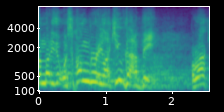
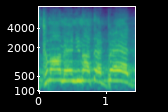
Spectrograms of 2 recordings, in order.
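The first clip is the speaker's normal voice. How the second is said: mock your opponent with a grin; Rocky taunting Clubber Lang; 10 semitones higher than usual. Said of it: "looks at him and says".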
